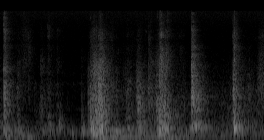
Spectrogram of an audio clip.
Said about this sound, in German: hier in Hamburg geht es richtig ab. Ja, es stürmt. Es stürmt wie Sau und ich überlege gerade, ja, ich mache mal ganz kurz das Fenster auf und dann könnt ihr das mal hören, wie das hier klingt, weil man denkt zum Teil, die Welt geht unter.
